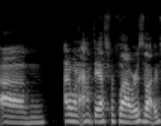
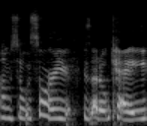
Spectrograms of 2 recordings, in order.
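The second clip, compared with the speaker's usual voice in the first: mock timid, scared-sounding voice; 7 semitones higher than usual. Describing how friends now act around a friend, imitating a scared apology. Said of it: "Like I'm scared".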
